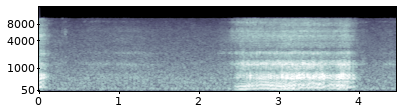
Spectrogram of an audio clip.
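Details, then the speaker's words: Male friend who snores very loudly, recorded while sleeping after he reportedly drank only a little: one loud, rough, rattling snore on an indrawn breath, about one and a half seconds long, over quiet room noise; snoring. "This is what sounds like when he snores."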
